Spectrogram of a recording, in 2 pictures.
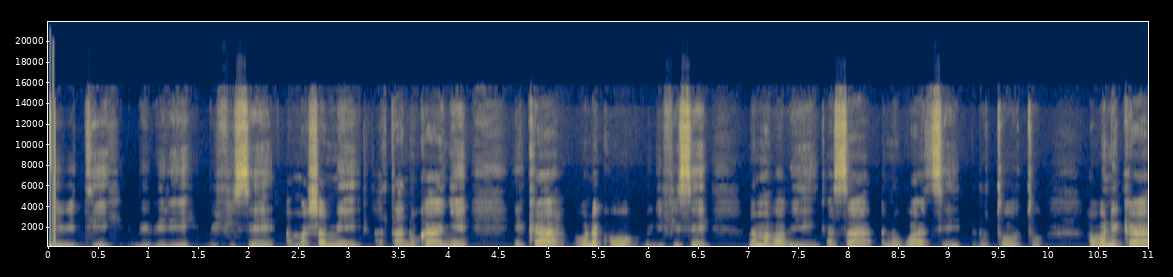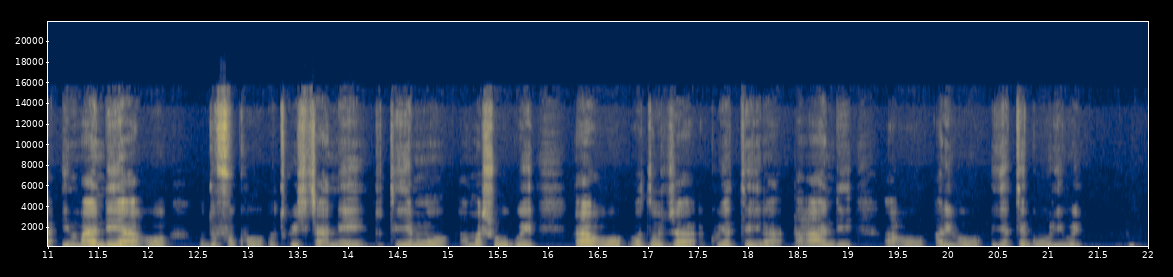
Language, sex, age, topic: Rundi, male, 25-35, agriculture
